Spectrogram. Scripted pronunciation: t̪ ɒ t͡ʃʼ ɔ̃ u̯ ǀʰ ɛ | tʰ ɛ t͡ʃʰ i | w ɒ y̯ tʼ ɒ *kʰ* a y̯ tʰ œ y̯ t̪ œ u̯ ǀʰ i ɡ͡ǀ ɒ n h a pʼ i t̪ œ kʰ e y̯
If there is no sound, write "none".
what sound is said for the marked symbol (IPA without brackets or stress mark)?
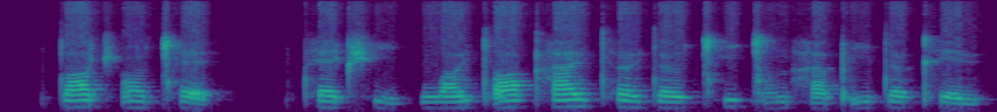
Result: kʰ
